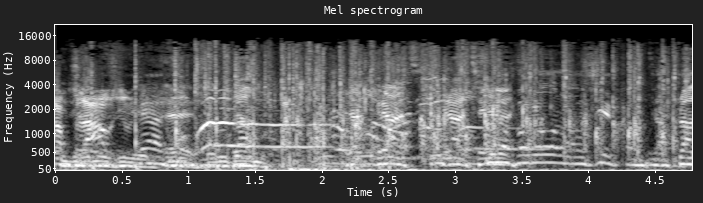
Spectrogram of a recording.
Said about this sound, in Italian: Buongiorno, bentrovati. Un applauso.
